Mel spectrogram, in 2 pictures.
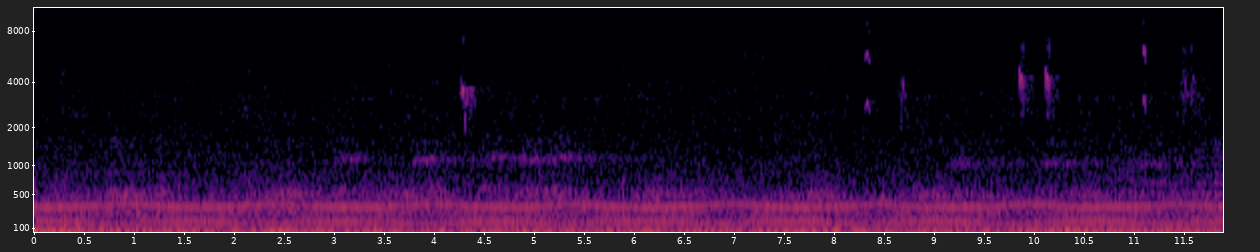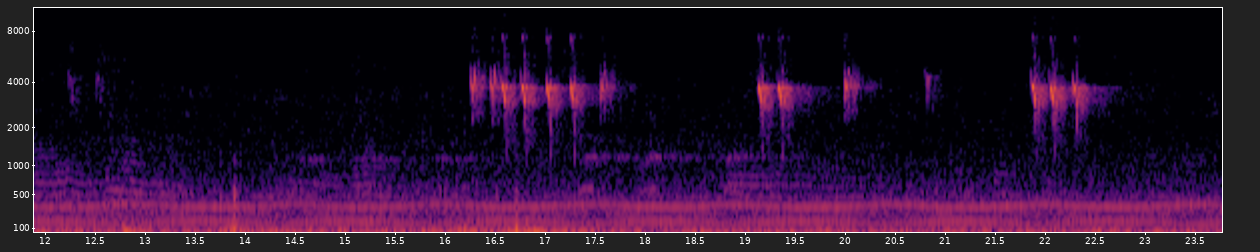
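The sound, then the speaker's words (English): Wild birds sing, among them a male crossbill: high, thin chirps come singly and scattered at first, then in tighter repeated bursts, above a steady low hum. “I hear wild birds to the east singing. I hear a male song of a crossbill.”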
